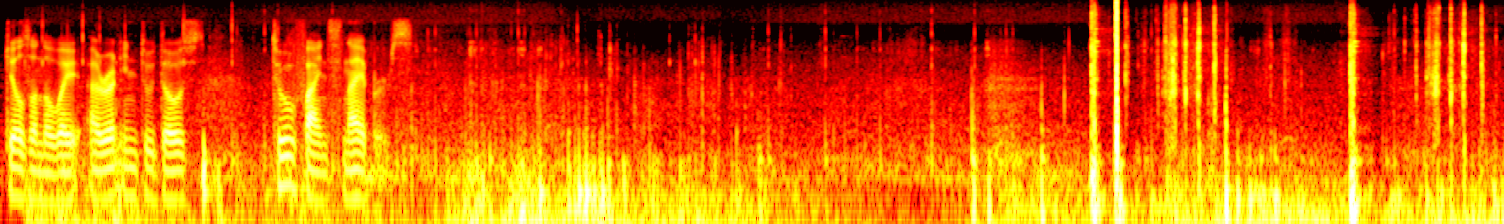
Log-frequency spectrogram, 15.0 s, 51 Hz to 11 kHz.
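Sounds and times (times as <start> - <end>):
small clicks: 4.1 - 12.4, 13.5 - 15.0.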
